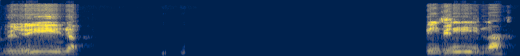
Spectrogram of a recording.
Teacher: بزینہ تا مربوطہ جو ہے وہ ہا سے بدل جاتا ہے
